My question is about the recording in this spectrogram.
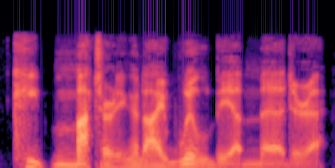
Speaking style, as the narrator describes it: said Sirius irritably

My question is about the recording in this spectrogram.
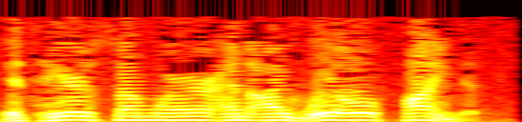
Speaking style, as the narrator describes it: he screams at the audience

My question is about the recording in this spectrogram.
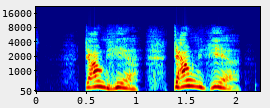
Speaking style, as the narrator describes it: panted Mr

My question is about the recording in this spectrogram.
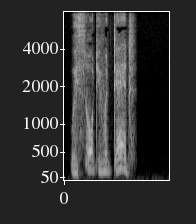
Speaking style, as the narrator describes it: in a hoarse voice said

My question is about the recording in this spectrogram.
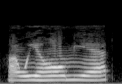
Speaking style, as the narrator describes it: Kai almost moaned

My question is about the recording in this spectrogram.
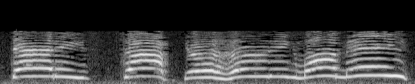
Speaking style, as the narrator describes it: He screamed piercingly, a high and crystal sound that she heard from far off

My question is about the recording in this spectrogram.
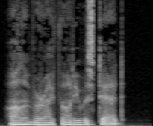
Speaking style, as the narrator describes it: he said, so faintly I almost didn't hear him

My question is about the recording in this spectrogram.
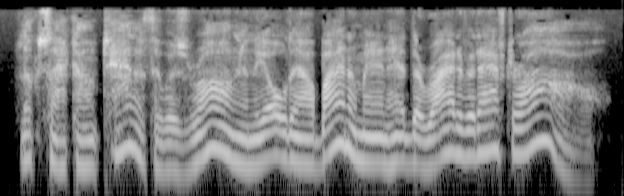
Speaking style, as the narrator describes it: Susanna said in an awed voice

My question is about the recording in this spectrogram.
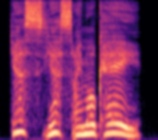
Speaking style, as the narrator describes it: the younger man groans

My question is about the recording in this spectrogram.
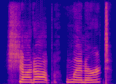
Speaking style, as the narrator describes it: Annalena sobbed

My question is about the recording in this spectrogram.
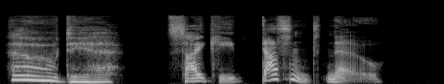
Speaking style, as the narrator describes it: Calanthe responded with a sound that was something between a titter and a sigh

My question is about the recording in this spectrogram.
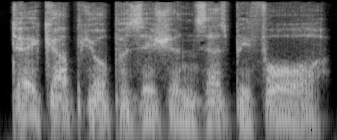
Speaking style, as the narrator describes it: Glader rumbled

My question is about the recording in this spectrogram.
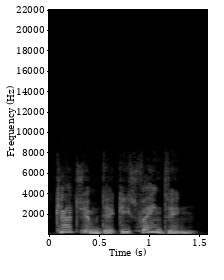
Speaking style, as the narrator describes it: Far away, echoing, he heard his mother cry sharply

